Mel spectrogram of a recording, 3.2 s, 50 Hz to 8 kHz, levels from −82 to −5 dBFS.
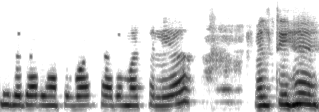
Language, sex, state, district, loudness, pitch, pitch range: Hindi, female, Uttar Pradesh, Deoria, -18 LUFS, 245 Hz, 235-270 Hz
